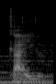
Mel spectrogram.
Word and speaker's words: Kyle: homme qui s'appelle Chris Kyles Kyle Kyle comme vous le prononcez en Amérique qui était au départ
